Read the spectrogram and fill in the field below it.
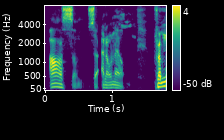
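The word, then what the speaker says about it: Asim: offensive tackle awesome Richards now they say he pronounce his name I kept saying I see him but they say pronounce his name awesome so I don't know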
